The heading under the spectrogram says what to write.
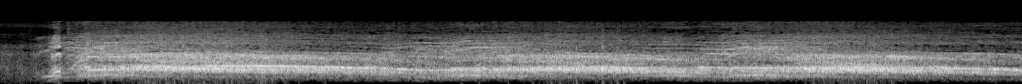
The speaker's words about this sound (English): And there was a great roar of applause by everyone in the audience.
